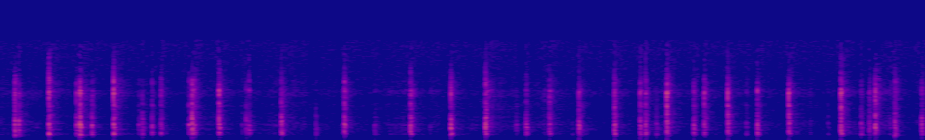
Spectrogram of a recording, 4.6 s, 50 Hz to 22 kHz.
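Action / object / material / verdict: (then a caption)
tap / cardboard tea box / cardboard / none. A tall, hollow, rectangular Pukka tea box made of printed cardboard is held upright and rapidly tapped with long acrylic nails on its flat front. About 28 quick, dry, bright clicks come in an uneven flurry, each dying almost instantly over a faint, quiet background.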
